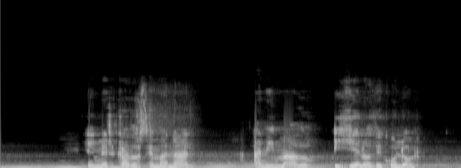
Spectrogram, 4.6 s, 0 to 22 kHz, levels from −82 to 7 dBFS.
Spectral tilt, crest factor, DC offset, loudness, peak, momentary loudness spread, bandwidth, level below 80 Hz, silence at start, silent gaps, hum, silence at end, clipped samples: -6 dB/octave; 16 dB; under 0.1%; -16 LUFS; 0 dBFS; 9 LU; 11 kHz; -58 dBFS; 0 s; none; none; 0 s; under 0.1%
